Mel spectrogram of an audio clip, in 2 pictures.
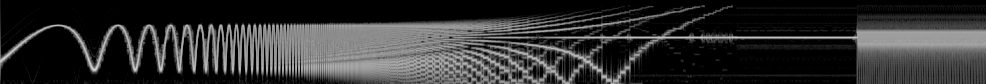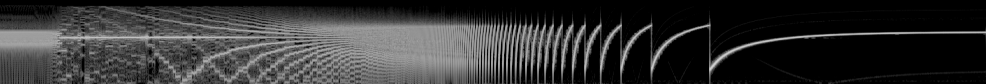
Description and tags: An 8bit trip to cyberspace. Created by sweeping frequencies on an old function generator.
synth, scify, trip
